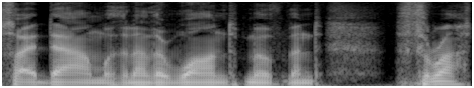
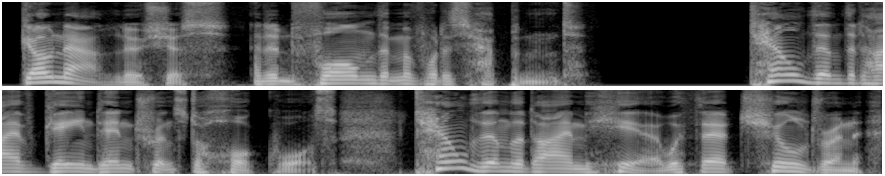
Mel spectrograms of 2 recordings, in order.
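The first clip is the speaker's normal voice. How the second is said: higher, measured decree; commanding dark lord; 6 semitones higher than usual. Acted. Riddle ordering Lucius to carry his message, cold command. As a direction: give orders with cold authority.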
